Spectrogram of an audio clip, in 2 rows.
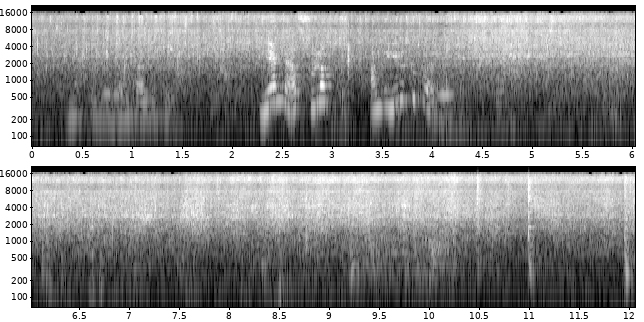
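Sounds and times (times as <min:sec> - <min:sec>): chicken sizzling in hot fat: 0:00.0 - 0:12.0
spatula stirring: 0:04.4 - 0:12.0.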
